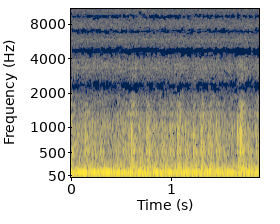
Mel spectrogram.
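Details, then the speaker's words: 1992 Jeep Cherokee XJ 4.0 straight six with a crank-no-start: with the throttle floored it sputtered repeatedly, then popped to life; now a low, faintly uneven drone, not crisp. A wrong fuse was found in the ignition slot, and a deeper problem is suspected. "To get it started, just to see what would happen, I held the throttle to the floor, cranked, and it sputtered and sputtered and sputtered and sputtered, and then it popped to life, and it revved up and started behaving somewhat normally"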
